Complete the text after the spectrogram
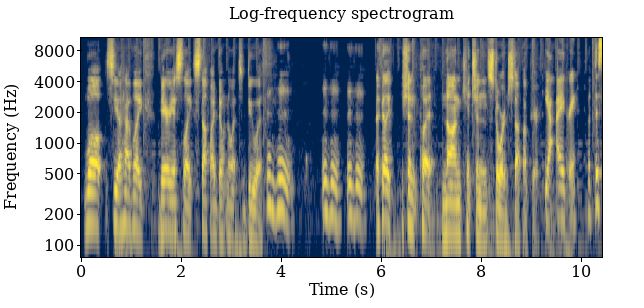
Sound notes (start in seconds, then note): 4.8 hums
